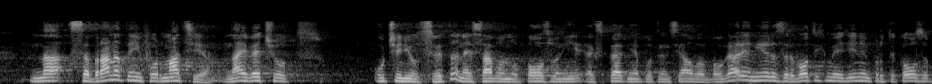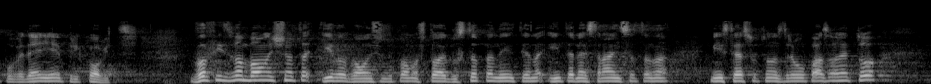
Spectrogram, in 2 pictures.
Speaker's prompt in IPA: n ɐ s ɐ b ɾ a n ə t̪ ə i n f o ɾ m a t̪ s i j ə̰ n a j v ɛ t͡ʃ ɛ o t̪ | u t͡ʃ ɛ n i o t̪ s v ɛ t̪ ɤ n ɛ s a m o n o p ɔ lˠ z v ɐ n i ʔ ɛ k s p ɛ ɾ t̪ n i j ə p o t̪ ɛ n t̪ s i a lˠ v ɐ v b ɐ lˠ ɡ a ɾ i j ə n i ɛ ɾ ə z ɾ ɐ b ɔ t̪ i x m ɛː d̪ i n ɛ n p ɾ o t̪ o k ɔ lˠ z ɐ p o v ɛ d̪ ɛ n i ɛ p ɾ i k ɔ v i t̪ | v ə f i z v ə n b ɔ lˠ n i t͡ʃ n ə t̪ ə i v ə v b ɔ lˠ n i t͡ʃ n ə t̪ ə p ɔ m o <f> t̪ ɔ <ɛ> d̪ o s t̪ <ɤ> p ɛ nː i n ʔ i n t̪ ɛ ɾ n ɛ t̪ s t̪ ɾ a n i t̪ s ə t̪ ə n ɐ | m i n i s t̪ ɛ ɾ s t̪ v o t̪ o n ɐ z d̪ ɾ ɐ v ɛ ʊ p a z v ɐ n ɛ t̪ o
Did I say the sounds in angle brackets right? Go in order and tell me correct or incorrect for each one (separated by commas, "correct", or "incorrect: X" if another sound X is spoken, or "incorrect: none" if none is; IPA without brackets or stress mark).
incorrect: ʃ, correct, correct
